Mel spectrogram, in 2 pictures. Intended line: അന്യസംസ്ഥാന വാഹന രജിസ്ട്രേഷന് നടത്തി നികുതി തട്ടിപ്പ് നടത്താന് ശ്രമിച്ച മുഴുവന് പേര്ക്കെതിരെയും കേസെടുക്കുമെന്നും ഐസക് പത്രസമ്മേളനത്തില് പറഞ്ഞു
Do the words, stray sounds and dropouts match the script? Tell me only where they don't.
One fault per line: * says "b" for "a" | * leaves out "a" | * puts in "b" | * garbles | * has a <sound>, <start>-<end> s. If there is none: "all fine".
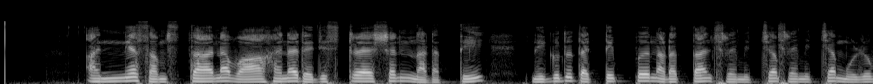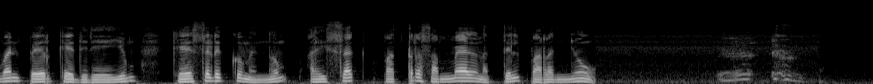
* puts in "ശ്രമിച്ച"
* has a cough, 15.9-16.8 s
